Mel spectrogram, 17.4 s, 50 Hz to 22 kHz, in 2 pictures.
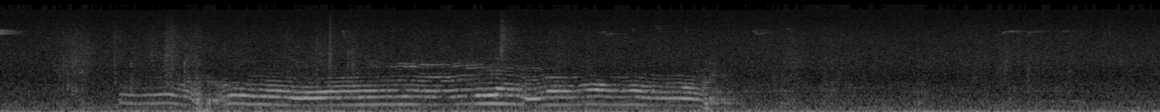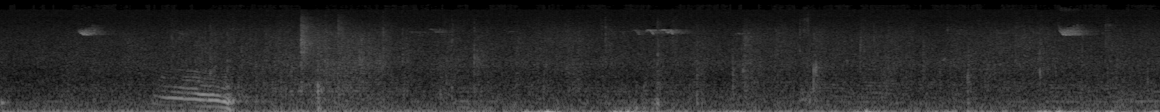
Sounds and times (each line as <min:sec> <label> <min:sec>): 0:00.0 Cow and Bull moose calling and moving through woods 0:08.0
0:09.1 Cow and Bull moose calling and moving through woods 0:17.4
